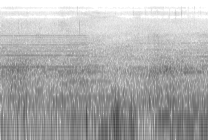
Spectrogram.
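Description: Road traffic: a motor vehicle's low engine rumble and tyre noise as it passes, while background music fades out in the first second or so.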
